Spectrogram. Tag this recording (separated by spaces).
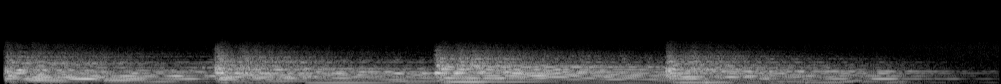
Blond Frank Lofi Ocean Piano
